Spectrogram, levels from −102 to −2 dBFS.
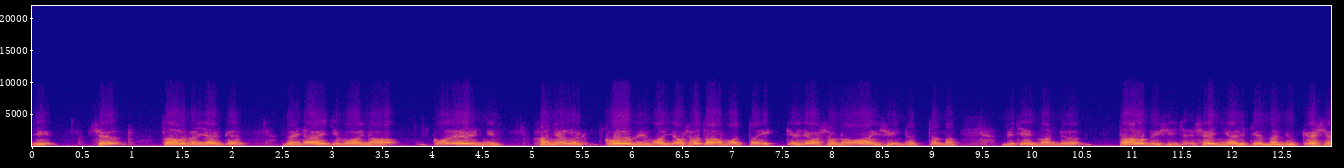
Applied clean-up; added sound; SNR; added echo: none; none; none; none.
